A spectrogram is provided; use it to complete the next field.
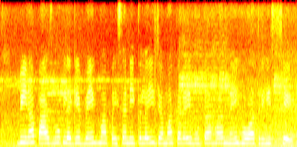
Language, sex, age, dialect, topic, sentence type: Chhattisgarhi, female, 18-24, Western/Budati/Khatahi, banking, statement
